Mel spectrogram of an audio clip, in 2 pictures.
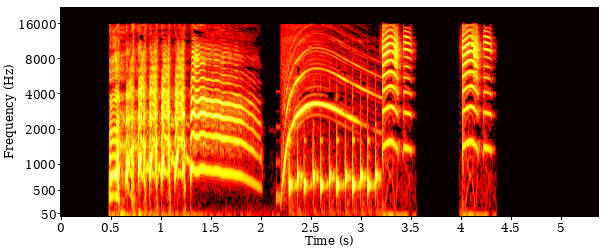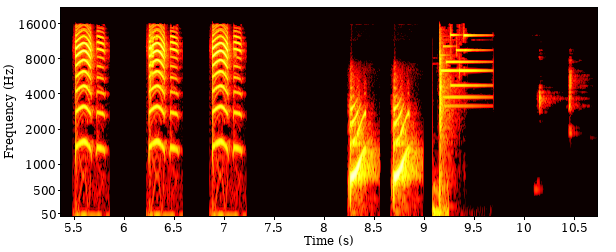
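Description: A string of cartoon sound effects with dead silence between them. First comes a long falling whistle, then a warbling rise and fall. Next is a run of short chirps in pairs, then two quick rising squeaks, and a thump with a brief ringing chime near the end.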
